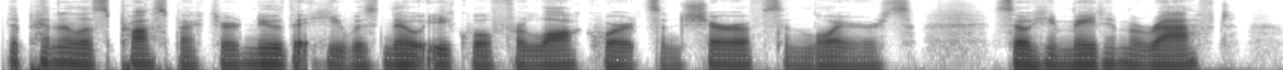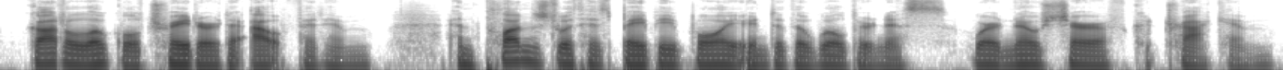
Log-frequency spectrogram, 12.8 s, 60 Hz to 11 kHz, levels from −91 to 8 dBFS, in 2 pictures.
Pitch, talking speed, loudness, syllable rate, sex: 90 Hz, 205 wpm, -24 LUFS, 5.3 syllables/s, male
